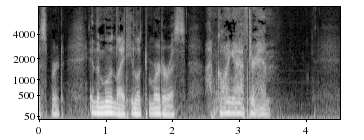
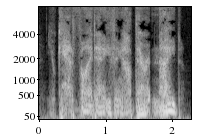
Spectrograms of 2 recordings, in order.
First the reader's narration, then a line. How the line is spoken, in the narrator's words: I whispered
